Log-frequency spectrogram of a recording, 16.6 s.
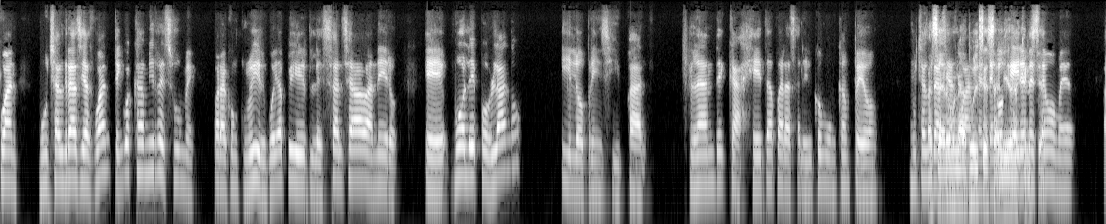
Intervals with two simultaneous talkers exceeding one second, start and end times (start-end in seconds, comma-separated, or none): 13.9-15.7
